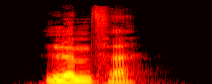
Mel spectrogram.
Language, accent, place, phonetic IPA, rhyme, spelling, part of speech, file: German, Germany, Berlin, [ˈlʏmfə], -ʏmfə, Lymphe, noun, De-Lymphe.ogg
- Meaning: lymph (the fluid carried by the lymphatic system)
